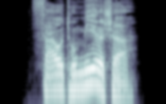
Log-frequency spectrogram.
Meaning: inflection of são-toméisch: 1. strong/mixed nominative masculine singular 2. strong genitive/dative feminine singular 3. strong genitive plural
- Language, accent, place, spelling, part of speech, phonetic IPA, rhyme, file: German, Germany, Berlin, são-toméischer, adjective, [ˌzaːotoˈmeːɪʃɐ], -eːɪʃɐ, De-são-toméischer.ogg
